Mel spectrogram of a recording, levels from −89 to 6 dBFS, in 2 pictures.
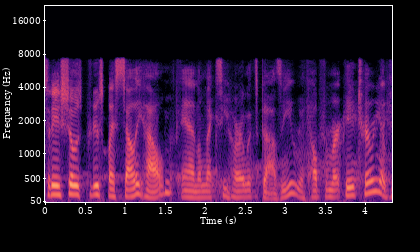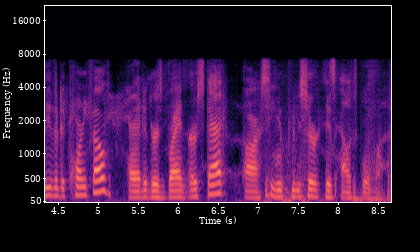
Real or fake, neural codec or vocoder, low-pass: fake; codec, 16 kHz, 1 kbps, FreqCodec, larger model; 7.2 kHz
